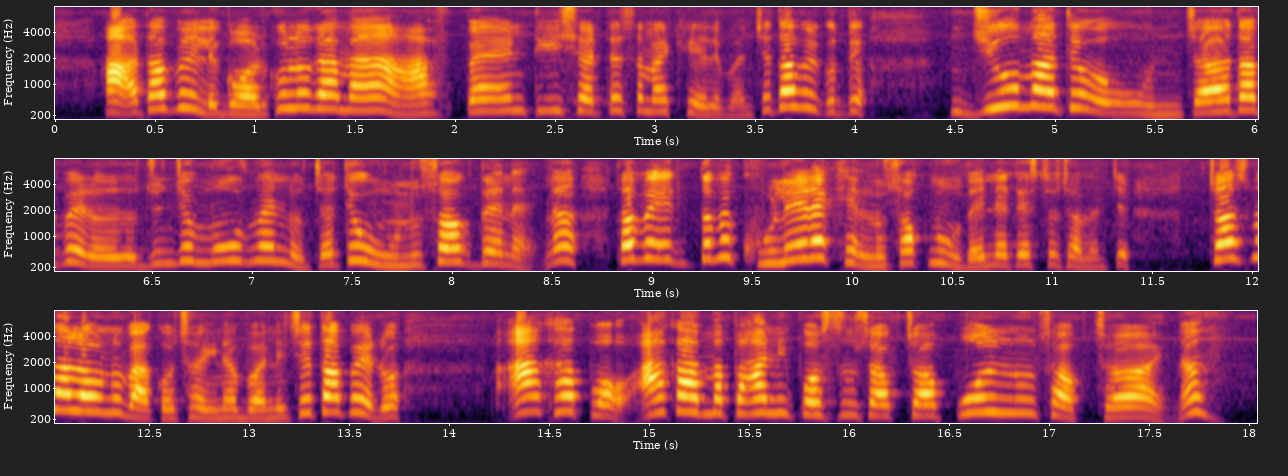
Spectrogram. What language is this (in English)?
Nepali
